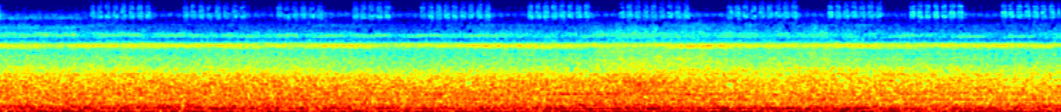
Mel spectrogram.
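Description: Faint steady background noise with a thin, high, continuous tone above it, and no music playing.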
